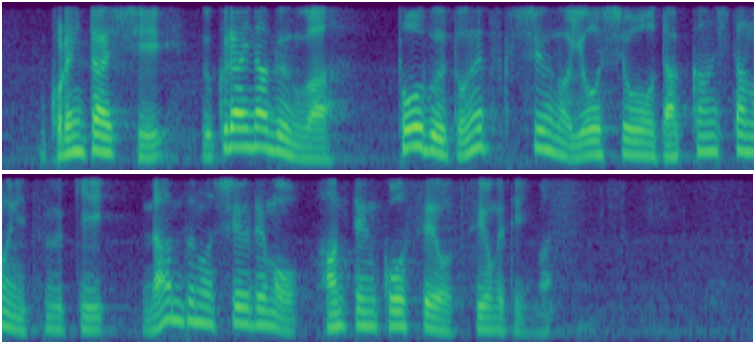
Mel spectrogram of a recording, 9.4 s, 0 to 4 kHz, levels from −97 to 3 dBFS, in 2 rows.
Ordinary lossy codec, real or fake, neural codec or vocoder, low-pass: none; fake; codec, 16 kHz, 6 kbps, DAC; 3.6 kHz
